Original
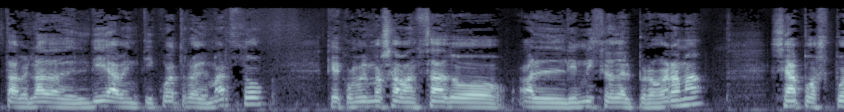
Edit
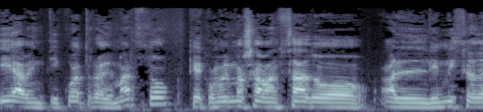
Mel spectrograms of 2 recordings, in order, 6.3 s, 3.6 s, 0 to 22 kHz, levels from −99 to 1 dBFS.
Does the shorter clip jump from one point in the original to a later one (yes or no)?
yes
